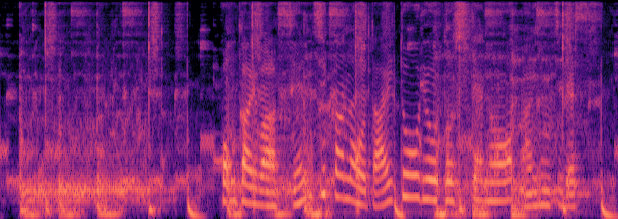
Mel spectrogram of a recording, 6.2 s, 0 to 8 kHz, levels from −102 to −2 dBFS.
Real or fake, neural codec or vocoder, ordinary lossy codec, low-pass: fake; codec, 16 kHz, 16 kbps, FunCodec, trained on LibriTTS, 50 frames a second; none; none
